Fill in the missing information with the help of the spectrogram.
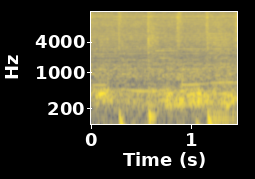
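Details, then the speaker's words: Ultrasound at two months of pregnancy: rapid, regular whooshing pulses over a steady hum; normal fetal heartbeat, regular rate and fairly strong, indicating a healthy, live pregnancy with normal uterus. "normalnya dari Iya frekuensinya teratur oke ya dan cukup kuat ya ini untuk kehambilan du bulan ya"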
